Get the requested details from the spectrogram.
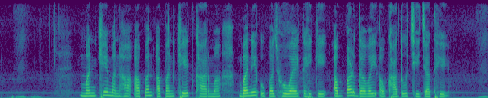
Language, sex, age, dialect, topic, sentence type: Chhattisgarhi, female, 18-24, Western/Budati/Khatahi, agriculture, statement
